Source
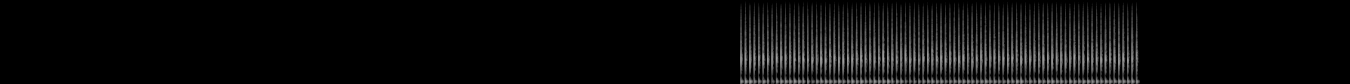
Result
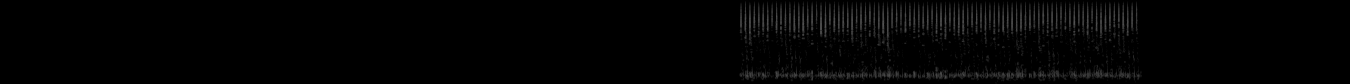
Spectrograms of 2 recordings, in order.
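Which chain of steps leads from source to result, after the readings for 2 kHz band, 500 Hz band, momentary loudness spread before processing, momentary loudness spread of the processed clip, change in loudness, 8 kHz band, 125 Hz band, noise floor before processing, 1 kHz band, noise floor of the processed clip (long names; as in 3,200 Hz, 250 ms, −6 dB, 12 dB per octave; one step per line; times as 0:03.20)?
−32.0 dB, −10.0 dB, 2 LU, 2 LU, −12.5 dB, 0.0 dB, below −40 dB, −78 dBFS, −38.0 dB, below −85 dBFS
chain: sub-octave generator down 2 octaves, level +1 dB
gate on every frequency bin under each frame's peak −25 dB weak
level +3 dB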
